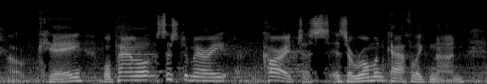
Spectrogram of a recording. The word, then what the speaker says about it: Caritas: I want to give it a Spanish pronunciation. But don't. But don't. It is Latin. Caritas.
